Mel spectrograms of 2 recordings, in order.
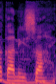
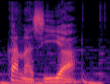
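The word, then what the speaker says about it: كنيسة: Kedua, kata kanisah yang artinya gereja oleh Gus Miftah dibacanya kanasiyah.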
